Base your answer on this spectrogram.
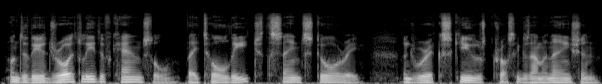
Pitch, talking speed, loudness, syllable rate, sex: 95 Hz, 170 wpm, -18 LUFS, 5.2 syllables/s, male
